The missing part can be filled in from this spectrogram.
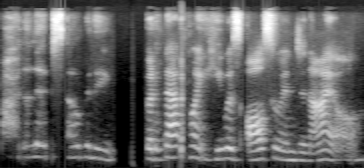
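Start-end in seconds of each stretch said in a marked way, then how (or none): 0.0-1.1 soft, high-pitched half-whisper. Retelling what the midwife asked the husband during the birth: imitating a whisper. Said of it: "'cause she was kinda whispering".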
